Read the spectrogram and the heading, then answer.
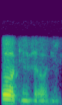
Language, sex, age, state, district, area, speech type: Tamil, male, 18-30, Tamil Nadu, Tiruchirappalli, rural, conversation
